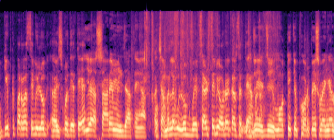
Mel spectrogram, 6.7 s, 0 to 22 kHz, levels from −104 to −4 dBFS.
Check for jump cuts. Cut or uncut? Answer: cut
